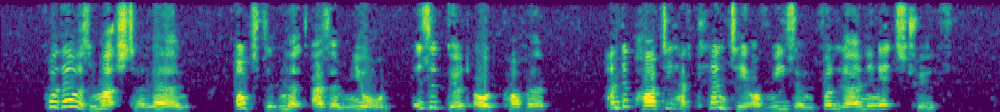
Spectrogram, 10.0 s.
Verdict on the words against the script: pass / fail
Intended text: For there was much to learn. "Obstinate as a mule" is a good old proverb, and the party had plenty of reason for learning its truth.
pass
